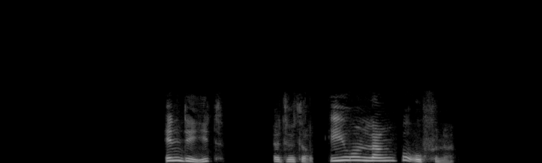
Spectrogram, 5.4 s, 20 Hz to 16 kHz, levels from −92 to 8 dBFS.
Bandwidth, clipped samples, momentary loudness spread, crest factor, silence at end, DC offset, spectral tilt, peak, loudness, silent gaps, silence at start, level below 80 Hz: 6.8 kHz; under 0.1%; 12 LU; 20 dB; 0.9 s; under 0.1%; -6.5 dB/octave; -18 dBFS; -35 LUFS; 2.25-2.72 s, 3.15-3.25 s; 1.65 s; -86 dBFS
